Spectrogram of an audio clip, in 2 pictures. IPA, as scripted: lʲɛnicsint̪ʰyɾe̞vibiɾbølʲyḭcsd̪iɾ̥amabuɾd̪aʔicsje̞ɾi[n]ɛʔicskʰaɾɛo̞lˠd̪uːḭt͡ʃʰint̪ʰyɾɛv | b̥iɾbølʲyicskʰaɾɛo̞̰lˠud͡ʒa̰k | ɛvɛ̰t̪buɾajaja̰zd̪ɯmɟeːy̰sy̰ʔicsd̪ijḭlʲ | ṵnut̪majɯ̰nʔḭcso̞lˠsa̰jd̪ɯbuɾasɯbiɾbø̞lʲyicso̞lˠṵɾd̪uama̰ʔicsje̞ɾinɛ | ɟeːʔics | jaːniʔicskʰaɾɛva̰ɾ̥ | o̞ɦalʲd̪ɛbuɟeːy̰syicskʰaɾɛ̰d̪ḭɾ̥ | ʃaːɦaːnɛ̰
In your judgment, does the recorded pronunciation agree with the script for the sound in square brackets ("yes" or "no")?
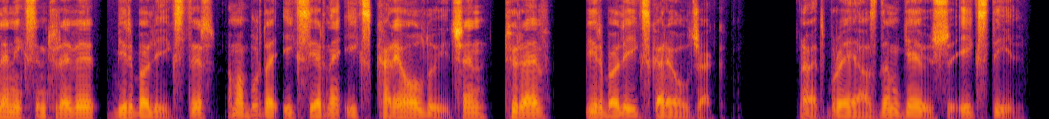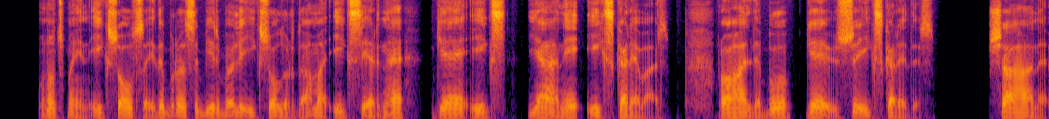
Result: yes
